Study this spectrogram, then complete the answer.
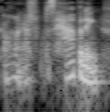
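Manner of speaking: breathy, half-whispered retold shock; soft, stunned aside; hushed alarm. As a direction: whisper it in mock panic. Retold private alarm at friends marrying.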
